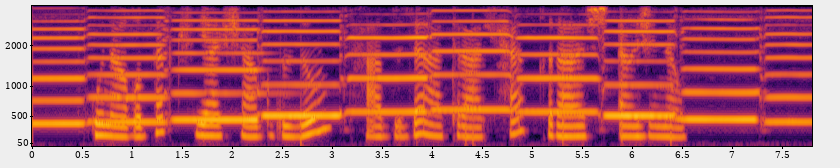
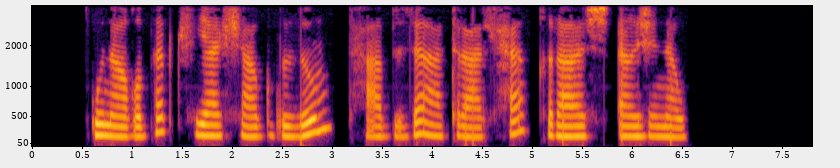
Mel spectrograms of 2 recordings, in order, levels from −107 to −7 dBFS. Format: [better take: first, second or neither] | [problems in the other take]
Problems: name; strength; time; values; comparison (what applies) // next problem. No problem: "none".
second | background sound (Bowed string instrument); 5 dB above the speech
